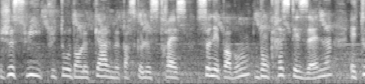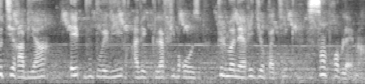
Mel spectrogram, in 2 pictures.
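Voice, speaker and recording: Noticeable background noise runs under a woman's voice. She speaks at a fairly slow pace, fairly low in pitch with ordinary pitch variation. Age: 60s. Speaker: patient. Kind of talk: testimony. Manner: halting.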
